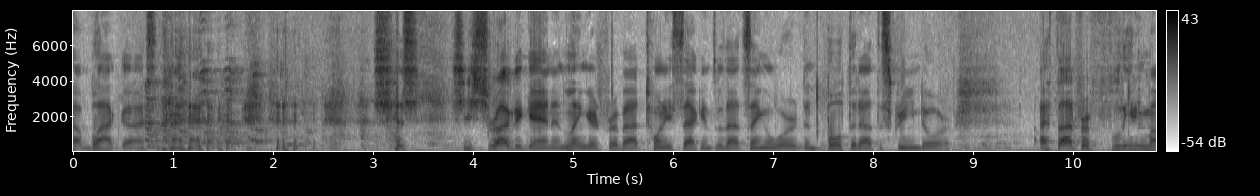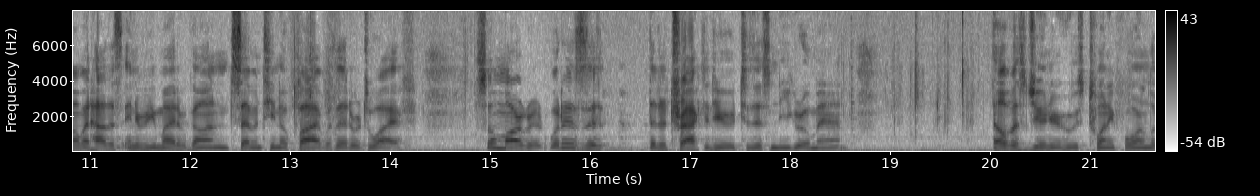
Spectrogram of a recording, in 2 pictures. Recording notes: THIS EVENT WAS RECORDED LIVE AT SKYLIGHT BOOKS OCTOBER 15, 2012.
